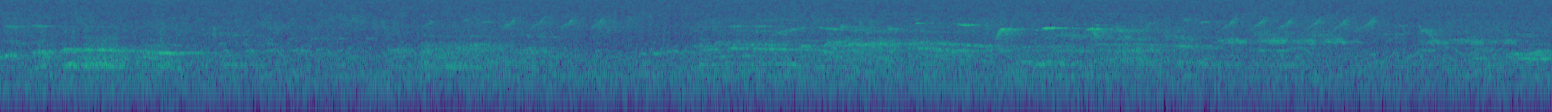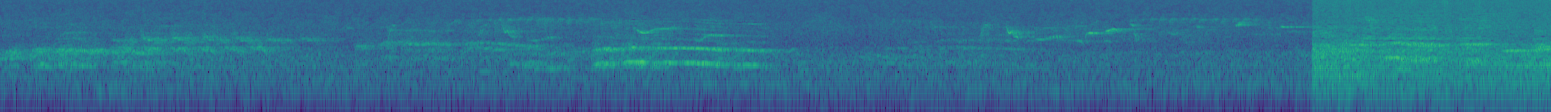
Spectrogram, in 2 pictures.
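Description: Male Oriental magpie robin singing a long, varied song of short whistled and warbled phrases, rising and falling notes with chirps between. Near the end the song gives way to a louder steady hiss.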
